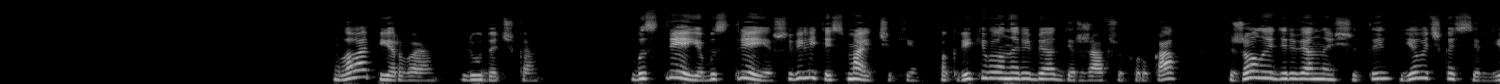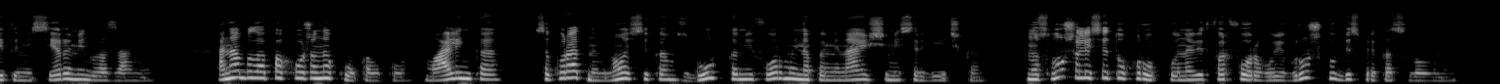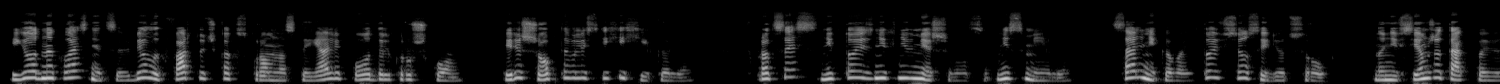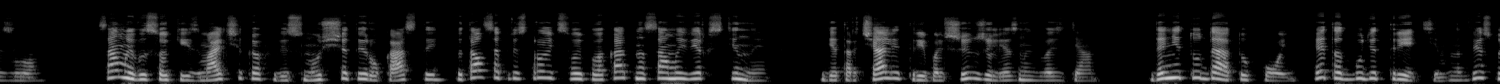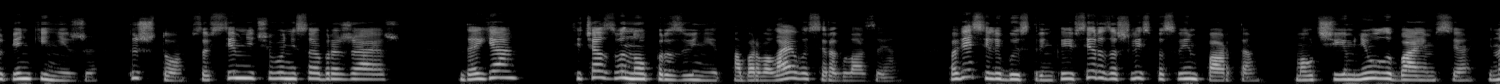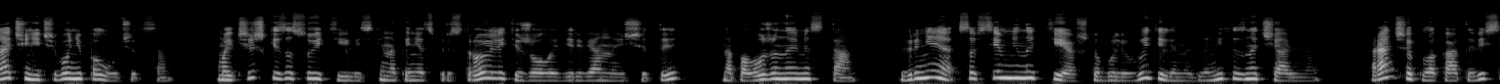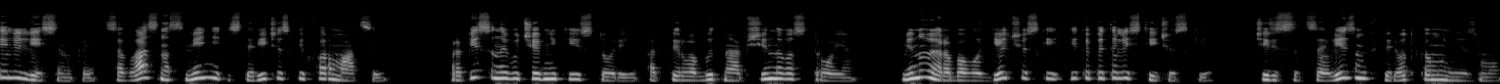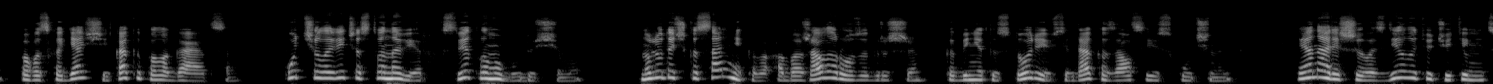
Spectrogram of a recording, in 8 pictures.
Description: Аудиокнига Мертвым не мстят, или Шутка | Библиотека аудиокниг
